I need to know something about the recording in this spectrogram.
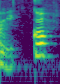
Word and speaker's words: Mikko: Right, and then we have another Mikko.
